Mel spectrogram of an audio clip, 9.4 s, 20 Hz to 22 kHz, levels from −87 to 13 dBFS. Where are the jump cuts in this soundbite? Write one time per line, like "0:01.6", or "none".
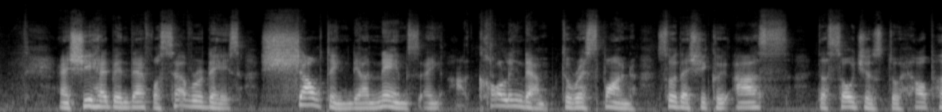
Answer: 0:05.6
